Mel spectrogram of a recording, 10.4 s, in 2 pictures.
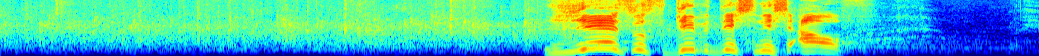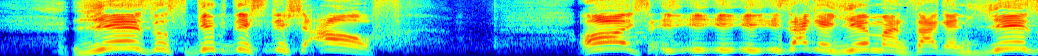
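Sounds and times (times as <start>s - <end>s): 
audience applauding: 0.0s - 3.5s
speech: 2.7s - 4.4s, 5.5s - 7.3s, 8.1s - 10.3s.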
